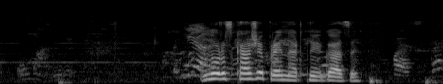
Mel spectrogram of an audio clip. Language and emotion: Russian, neutral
